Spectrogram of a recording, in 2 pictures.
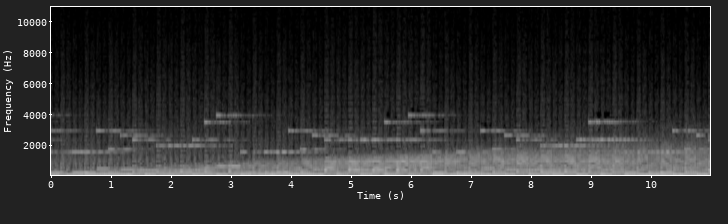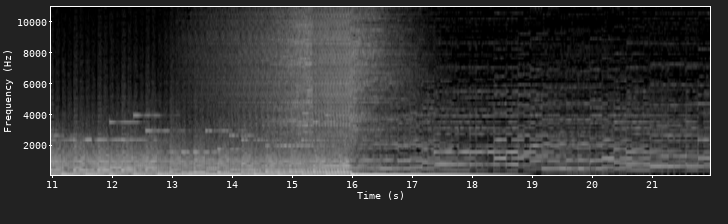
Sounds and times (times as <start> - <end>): Techno: 0.0 - 19.1.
